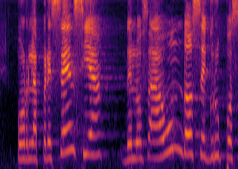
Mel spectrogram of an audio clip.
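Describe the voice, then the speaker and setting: A woman at a very slow pace, extremely high in pitch, with ordinary pitch variation. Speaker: state legislator. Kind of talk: parliamentary speech. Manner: formal.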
